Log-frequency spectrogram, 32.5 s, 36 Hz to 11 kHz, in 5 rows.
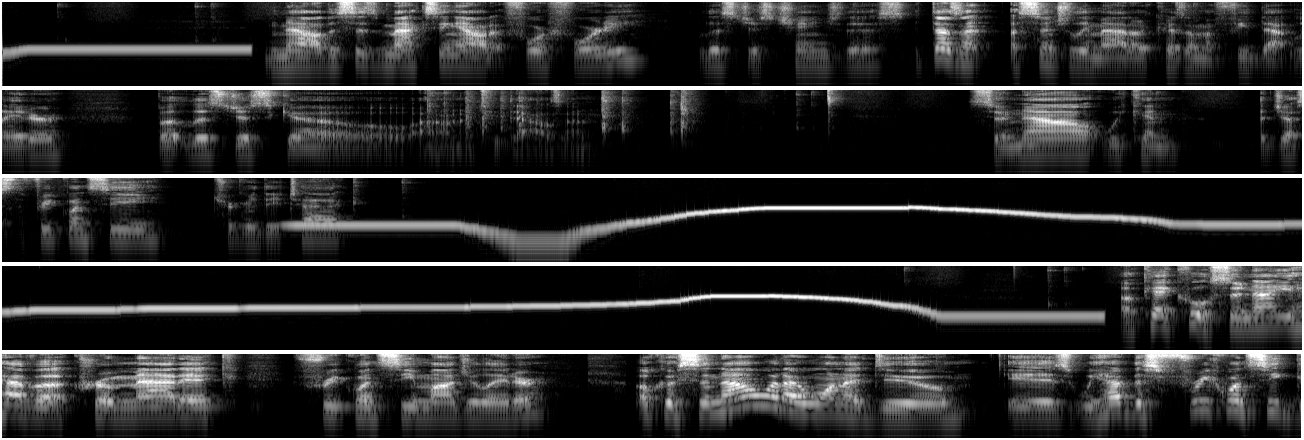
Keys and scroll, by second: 8.8 KP_2, 9.0 KP_0, 10.0 Return, 28.8 Delete.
